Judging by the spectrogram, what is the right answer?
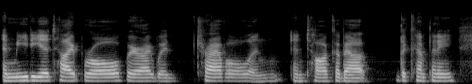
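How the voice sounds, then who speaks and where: A woman with a Southern US accent speaks at a fairly low pitch in monotone, flat intonation against a quiet background. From US South, south Georgia. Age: 60s. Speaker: pet brand founder. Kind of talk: interview.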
